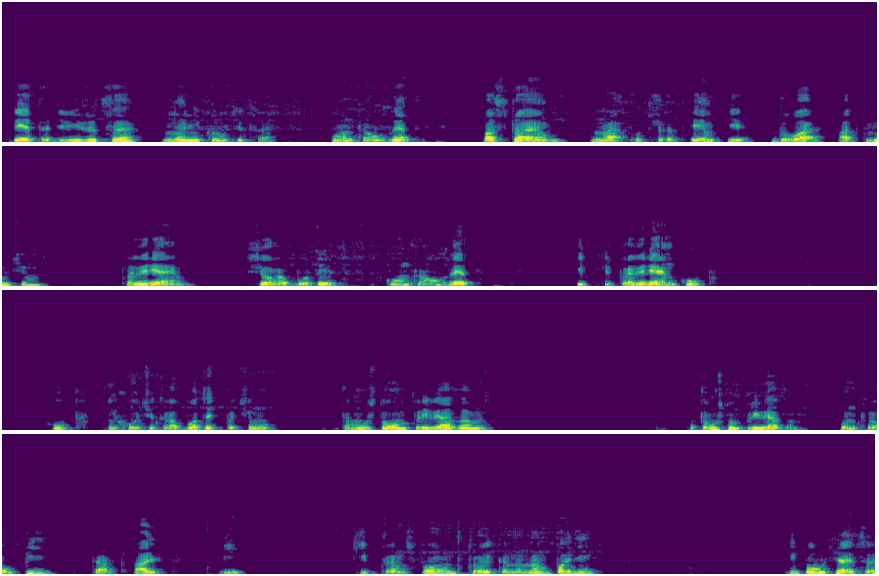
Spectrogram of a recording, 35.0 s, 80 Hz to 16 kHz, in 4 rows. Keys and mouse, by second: 0.1-2.2 drag, 3.7 ctrl+z, 5.3 click, 7.5 click, 10.4-12.0 drag, 12.9 ctrl+z, 16.0 click, 18.9 ctrl+z, 20.9-21.6 middle drag, 22.5-24.2 middle drag, 25.9 alt+p, 30.9 KP_3, 34.6-34.9 drag.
